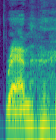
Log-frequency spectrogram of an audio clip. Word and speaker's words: Rennes: How do you say that properly? – Rennes.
